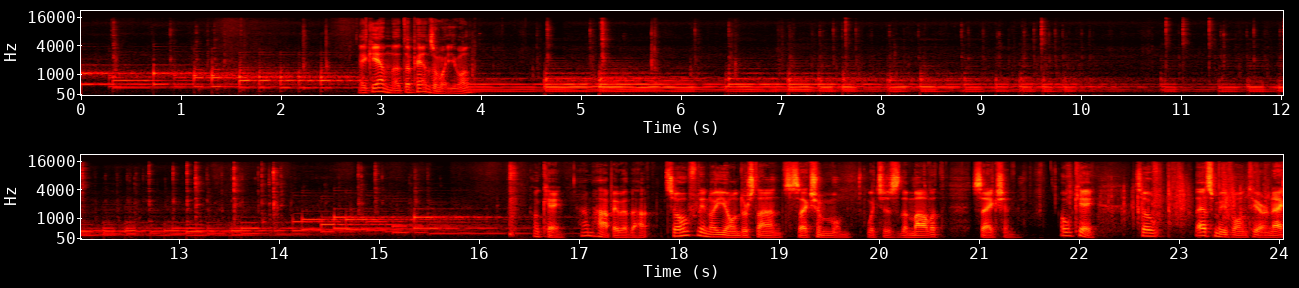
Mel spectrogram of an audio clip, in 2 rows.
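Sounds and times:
electric piano chord: 0:00.0 - 0:17.0.

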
